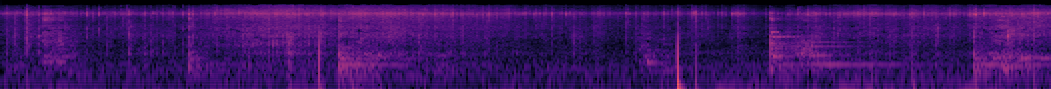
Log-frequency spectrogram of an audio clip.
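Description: Fish fry in a small amount of oil in a pan, giving a steady close sizzle with occasional sharp clicks and stirring taps.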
